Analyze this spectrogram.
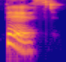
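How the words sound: It is said with an ear-like vowel. "In Liverpool, this would be said fist"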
